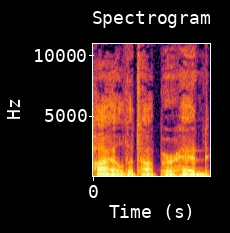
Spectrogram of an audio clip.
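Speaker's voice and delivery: ordinary delivery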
